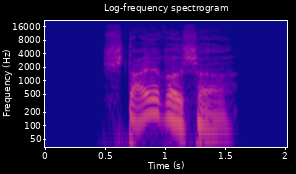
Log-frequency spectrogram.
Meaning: 1. comparative degree of steirisch 2. inflection of steirisch: strong/mixed nominative masculine singular 3. inflection of steirisch: strong genitive/dative feminine singular
- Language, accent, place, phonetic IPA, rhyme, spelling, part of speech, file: German, Germany, Berlin, [ˈʃtaɪ̯ʁɪʃɐ], -aɪ̯ʁɪʃɐ, steirischer, adjective, De-steirischer.ogg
